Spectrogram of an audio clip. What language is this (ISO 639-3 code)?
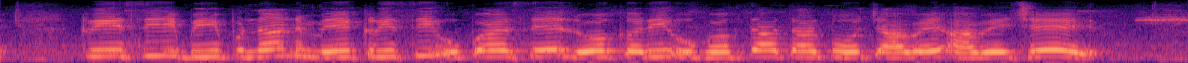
mai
